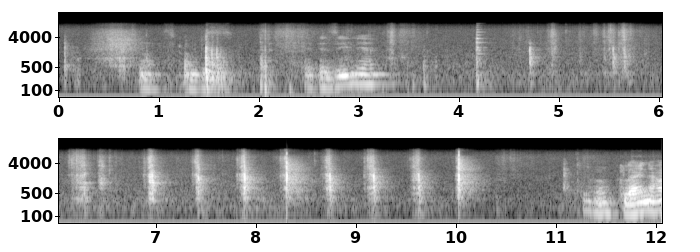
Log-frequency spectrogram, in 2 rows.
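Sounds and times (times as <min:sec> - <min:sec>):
knife chopping on cutting board: 0:04.7 - 0:10.3.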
